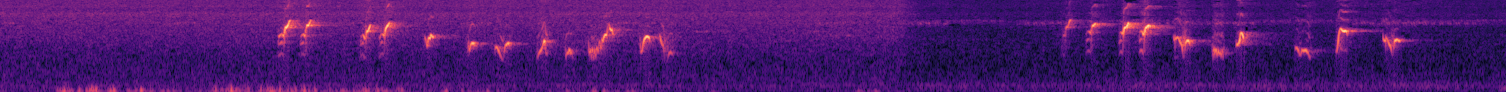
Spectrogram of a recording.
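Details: Stripe-throated Bulbul beside a canal, where a wild bird fought a caged young decoy; a long lively phrase of bright, bouncing notes, with a low rumble early, then a second bubbling phrase.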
